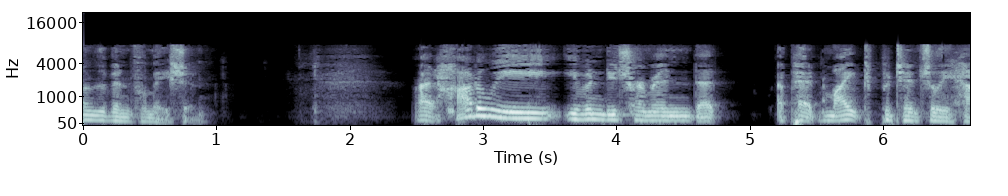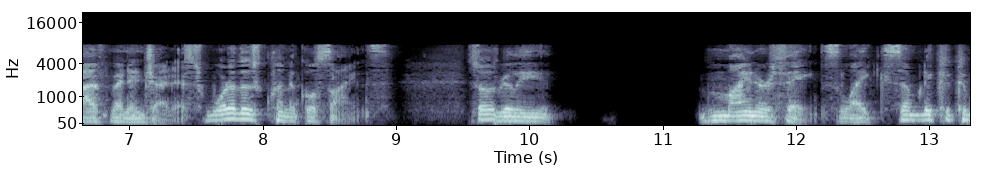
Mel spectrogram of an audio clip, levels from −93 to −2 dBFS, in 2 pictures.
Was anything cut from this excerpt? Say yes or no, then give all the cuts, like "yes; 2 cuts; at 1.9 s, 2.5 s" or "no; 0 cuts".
yes; 1 cut; at 9.7 s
